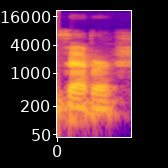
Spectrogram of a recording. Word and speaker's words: Weber: theorist named max weber it's it's it's written weber it's pronounced in german feber social theorists dislike the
